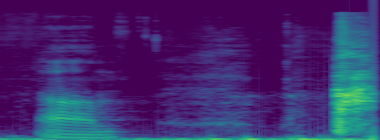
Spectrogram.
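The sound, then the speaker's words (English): A voiced intake builds into a sharp, explosive sneeze near the end, loud, the burst spreading across a wide band of noise. “woo. Bless you.”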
